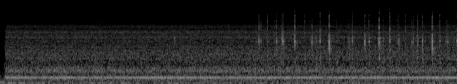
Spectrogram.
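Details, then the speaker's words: Cheapest AMD Ryzen Alienware prebuilt with RX 5700, under gaming load in a 30 °C room: loud, constant fan rush with a steady hum over it. Temperatures are fine; the stock cooling is working very hard to hold them. "So it's very noisy because the system is trying really hard to maintain those temperatures, and in all fairness to the PC, the ambient temperature in the room that I did the tests in was 30 degrees Celsius, so yeah, it is a bit of a tough use case."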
